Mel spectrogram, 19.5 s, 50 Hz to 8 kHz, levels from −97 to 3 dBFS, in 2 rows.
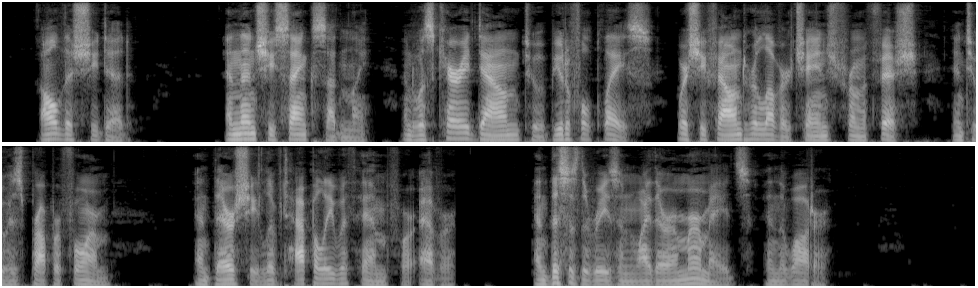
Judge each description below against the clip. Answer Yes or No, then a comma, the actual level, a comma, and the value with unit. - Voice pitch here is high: No, very low, 95 Hz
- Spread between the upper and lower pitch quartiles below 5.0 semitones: Yes, average, 4.2 semitones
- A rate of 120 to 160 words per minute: Yes, average, 155 wpm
